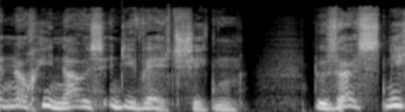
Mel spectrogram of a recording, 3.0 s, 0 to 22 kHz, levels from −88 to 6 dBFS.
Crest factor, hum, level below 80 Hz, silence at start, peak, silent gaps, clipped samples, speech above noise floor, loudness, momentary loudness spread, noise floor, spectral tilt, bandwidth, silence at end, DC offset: 16 dB; none; -52 dBFS; 0 s; 0 dBFS; none; under 0.1%; 34 dB; -16 LUFS; 13 LU; -50 dBFS; -4 dB/octave; 17.5 kHz; 0 s; under 0.1%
